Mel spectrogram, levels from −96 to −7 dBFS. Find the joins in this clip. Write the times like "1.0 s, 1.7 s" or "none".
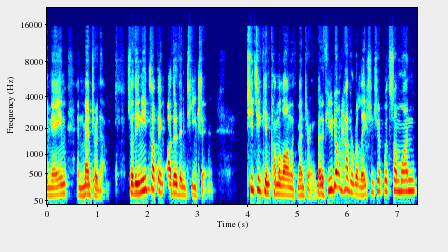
4.0 s

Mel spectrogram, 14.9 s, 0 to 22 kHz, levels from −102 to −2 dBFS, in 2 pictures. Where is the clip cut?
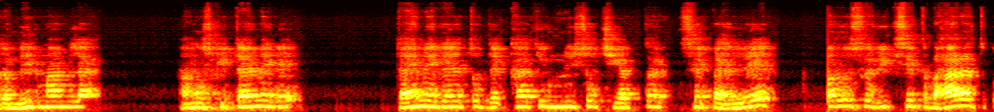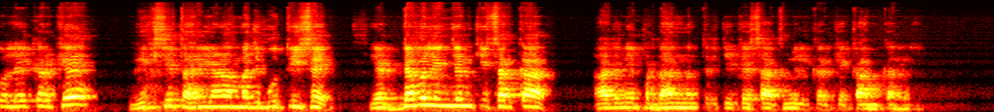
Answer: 6.2 s

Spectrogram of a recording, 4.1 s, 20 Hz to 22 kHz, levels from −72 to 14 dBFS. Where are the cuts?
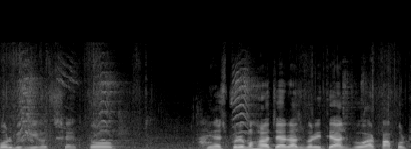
none

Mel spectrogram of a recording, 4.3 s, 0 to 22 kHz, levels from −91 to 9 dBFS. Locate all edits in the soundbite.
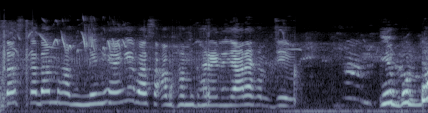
2.7 s

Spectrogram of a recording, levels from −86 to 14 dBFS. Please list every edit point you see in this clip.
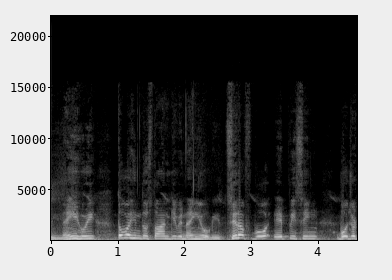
none

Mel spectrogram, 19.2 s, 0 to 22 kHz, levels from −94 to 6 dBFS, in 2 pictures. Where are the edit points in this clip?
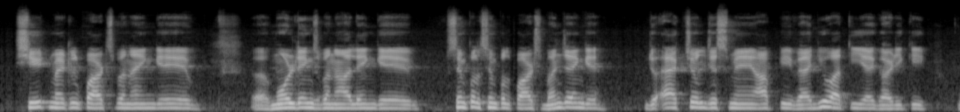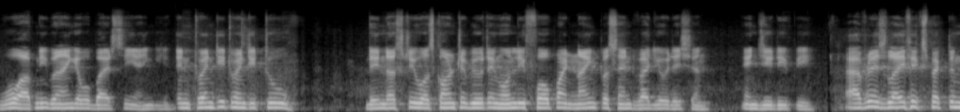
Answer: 11.3 s, 17.8 s

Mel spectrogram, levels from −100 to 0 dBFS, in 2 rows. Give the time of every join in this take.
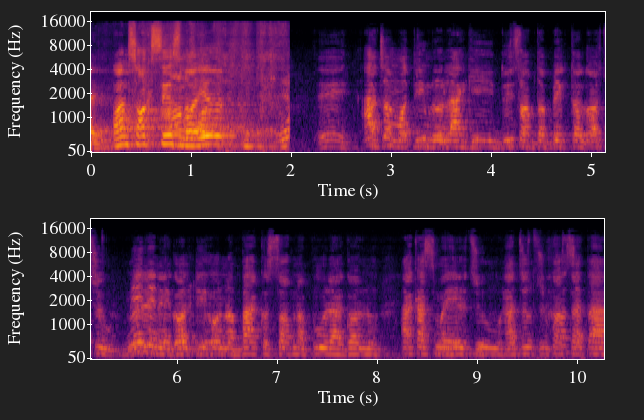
2.0 s

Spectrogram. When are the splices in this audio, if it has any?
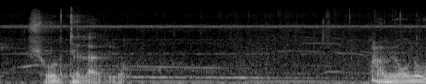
1.3 s

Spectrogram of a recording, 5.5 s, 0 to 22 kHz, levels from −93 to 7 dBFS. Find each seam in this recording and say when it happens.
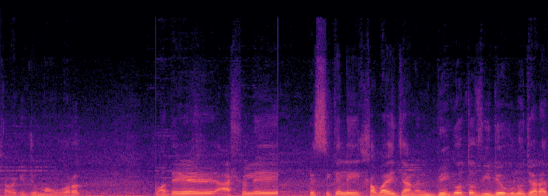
1.6 s, 2.9 s

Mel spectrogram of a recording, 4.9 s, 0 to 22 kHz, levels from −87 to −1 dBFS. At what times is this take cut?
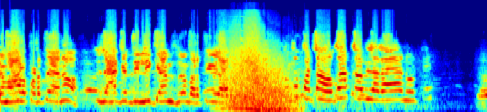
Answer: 2.7 s

